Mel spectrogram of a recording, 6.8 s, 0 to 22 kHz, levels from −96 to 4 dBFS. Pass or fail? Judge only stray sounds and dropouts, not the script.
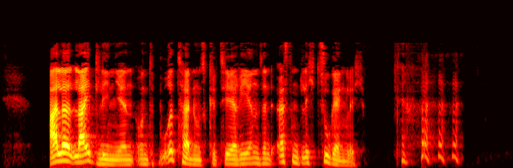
fail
